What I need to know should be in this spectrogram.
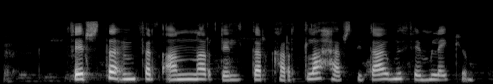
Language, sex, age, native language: Icelandic, female, 20-29, Icelandic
